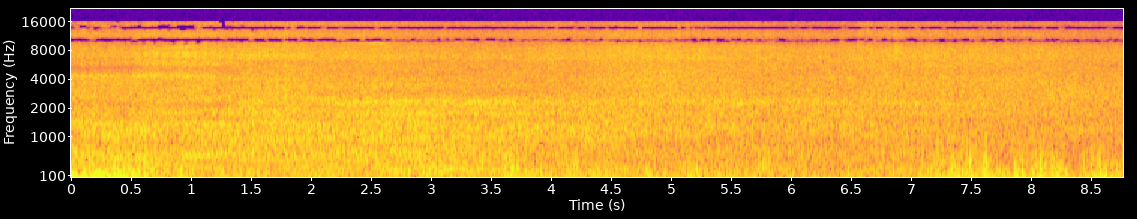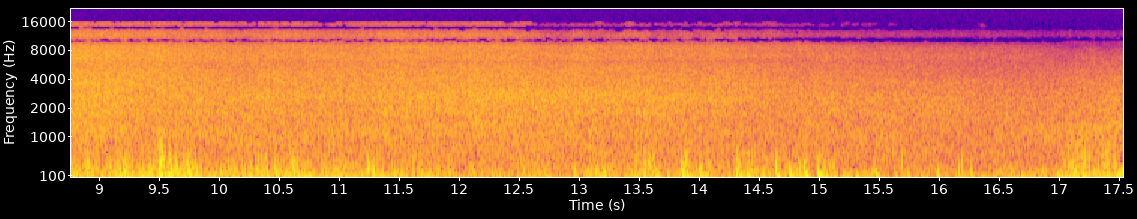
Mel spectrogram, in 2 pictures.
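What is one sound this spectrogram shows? A coach engine rumbles as the bus drives away and fades.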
